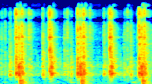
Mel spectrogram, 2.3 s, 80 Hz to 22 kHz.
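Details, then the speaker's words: Stihl MS 261 C-M chainsaw with customer-reported noise on starting, starter pulled to simulate the noise: rattly, hollow metallic clatter about two bursts per second. "ist in sich alles ein bisschen Hoh klingt"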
